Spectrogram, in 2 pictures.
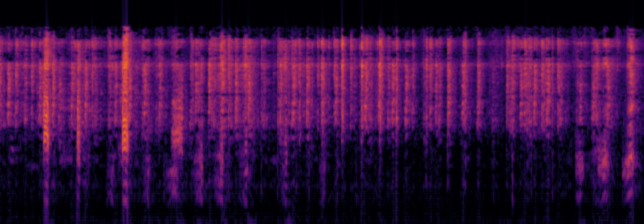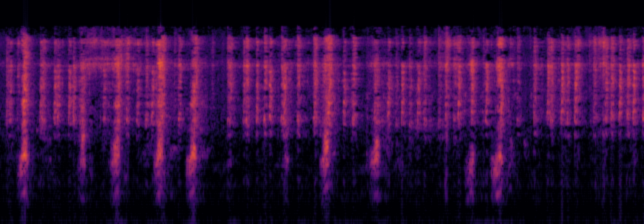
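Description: Short calls at a cormorant nest, repeated about once or twice a second, heard over a dense, high-pitched rattling buzz.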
